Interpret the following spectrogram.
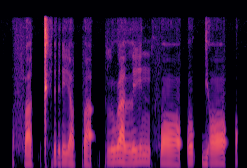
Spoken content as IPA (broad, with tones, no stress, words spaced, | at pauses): fa˨˩t̚kʰri˨˩a̯ pa˨˩ʔplu˥˩a̯ li˥˩n fɔː˧ʔo˥˩k̚jɔ˦˥ʔ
